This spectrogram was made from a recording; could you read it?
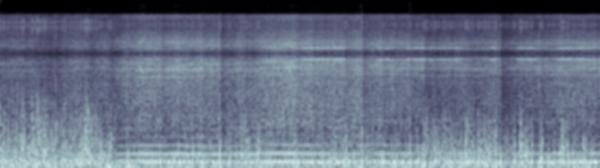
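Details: Quadcopter drone at full throttle while flying gives a strained buzzing roar with steady tones over gusty wind; unidentified noise that does not occur at full throttle on the ground.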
